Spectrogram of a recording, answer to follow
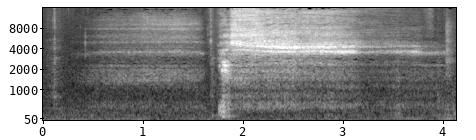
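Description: A man's drawn-out, hissed "Yesss!": a short voiced "ye" and then the "s" held as a loud hiss for about two seconds. It is an exaggerated exclamation of delight at the drink's taste.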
